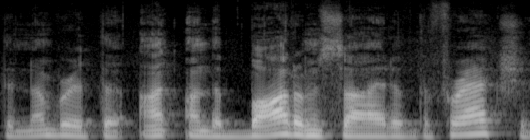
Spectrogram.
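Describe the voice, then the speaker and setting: At a fairly quick pace, a man talks at a medium pitch in an unremarkable speaking voice. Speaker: gastroenterologist doctor. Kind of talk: medical explanation in panel discussion.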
